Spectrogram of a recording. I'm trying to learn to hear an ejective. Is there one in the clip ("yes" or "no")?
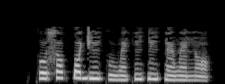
no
